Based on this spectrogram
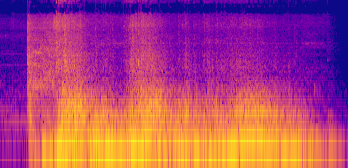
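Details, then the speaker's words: Cammed, built Ford Terminator engine on first start, cold, open headers, no wideband: catches sharply and settles into a strong, steady lumpy idle with deep even exhaust, no knocks, oil pressure very high; sounds healthy. "open header that sounds good dude she sounds healthy healthy unit right there"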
